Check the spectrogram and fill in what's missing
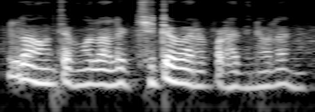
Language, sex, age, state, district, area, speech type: Nepali, male, 45-60, West Bengal, Darjeeling, rural, spontaneous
